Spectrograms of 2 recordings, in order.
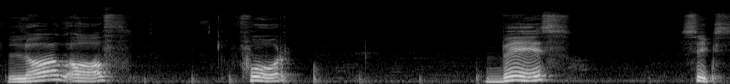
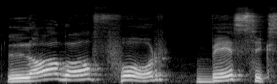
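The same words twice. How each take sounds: First: "log of", pause, "four", pause, "base", pause, "six"; word by word. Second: Extremely slow and drawn out; slow demo reading. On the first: Teacher spelling out the log for students, word by word. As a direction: split "log of four base six" into separate words with long gaps. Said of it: "देखो". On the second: Teacher showing students how to read the log, very slowly. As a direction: stretch out "log of four base six". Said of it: "इसको हम कैसे करके पढ़ेंगे देखो". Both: Shown as a demonstration.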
